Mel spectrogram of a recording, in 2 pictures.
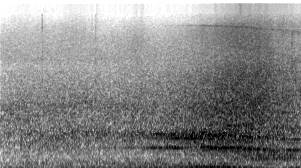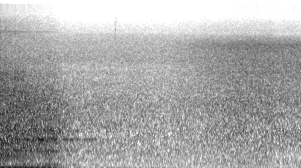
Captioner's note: trucks going over the highway above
